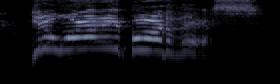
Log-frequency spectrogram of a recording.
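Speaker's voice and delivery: loud shouting. Voicing a guard who trains a blaster on a player, yelling. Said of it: "is gonna start yelling at you".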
